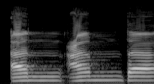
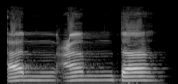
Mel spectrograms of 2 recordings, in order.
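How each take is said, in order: No difference in how they are said.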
